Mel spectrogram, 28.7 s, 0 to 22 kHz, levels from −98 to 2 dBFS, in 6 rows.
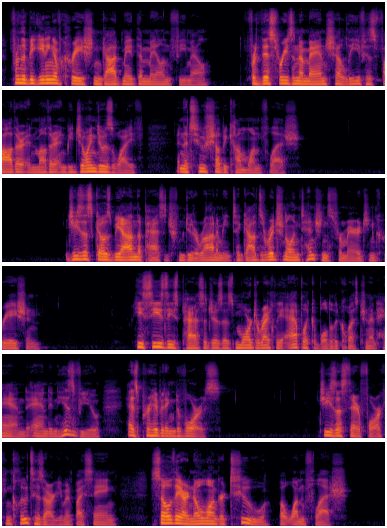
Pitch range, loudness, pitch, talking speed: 110-135 Hz, -33 LUFS, 120 Hz, 180 wpm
